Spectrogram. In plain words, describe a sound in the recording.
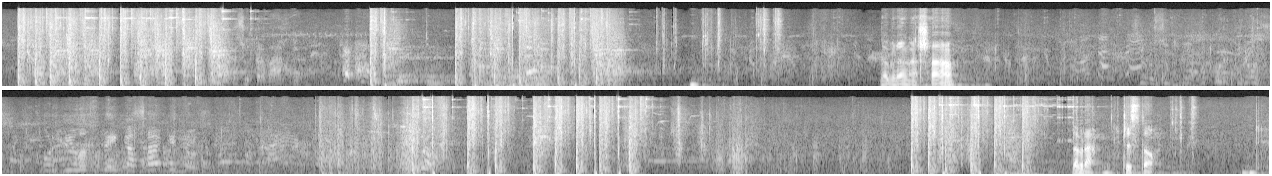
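Rapid pistol shots crack loudly, in bursts.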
